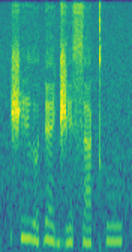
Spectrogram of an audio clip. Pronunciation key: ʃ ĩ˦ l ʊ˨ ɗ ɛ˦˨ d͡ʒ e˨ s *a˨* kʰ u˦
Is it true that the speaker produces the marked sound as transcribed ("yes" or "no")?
yes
